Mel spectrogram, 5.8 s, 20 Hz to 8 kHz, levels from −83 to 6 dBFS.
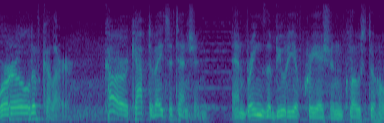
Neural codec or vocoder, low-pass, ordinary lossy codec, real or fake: codec, 16 kHz, 0.9 kbps, LongCat-Audio-Codec; 7.2 kHz; AAC, 32 kbps; fake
